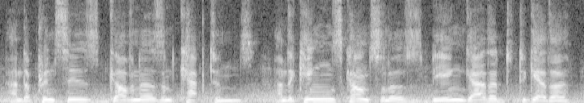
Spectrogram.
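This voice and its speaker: A man narrating scripture in a solemn, formal, measured storytelling style. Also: on the high side. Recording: noisy 1970s cassette recording.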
